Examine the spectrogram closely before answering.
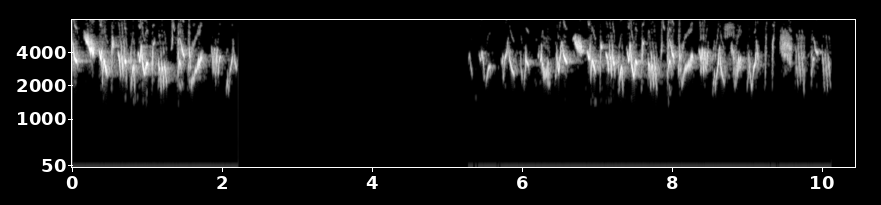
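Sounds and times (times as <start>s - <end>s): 
Blue grosbeak singing warbled song: 0.0s - 2.2s, 5.3s - 10.2s.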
